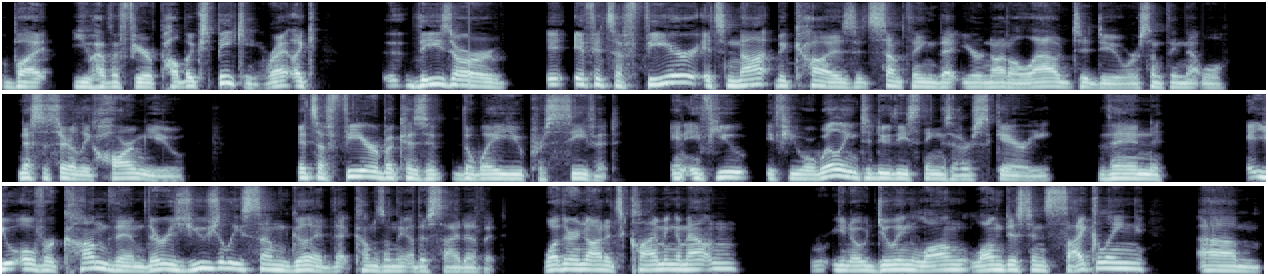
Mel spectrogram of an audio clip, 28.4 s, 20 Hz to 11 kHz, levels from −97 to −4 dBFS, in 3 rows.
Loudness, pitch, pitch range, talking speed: -21 LUFS, 125 Hz, 110-145 Hz, 190 wpm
